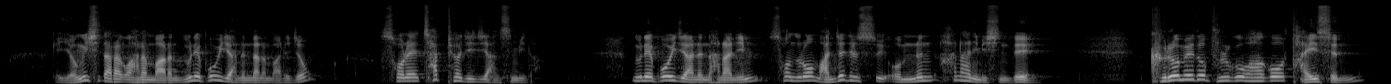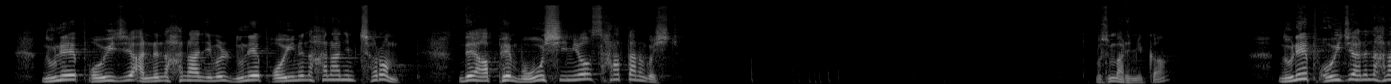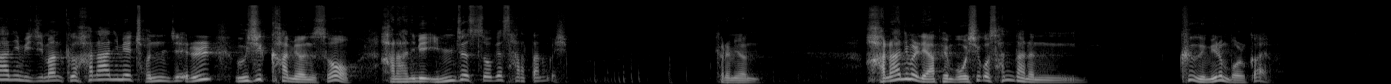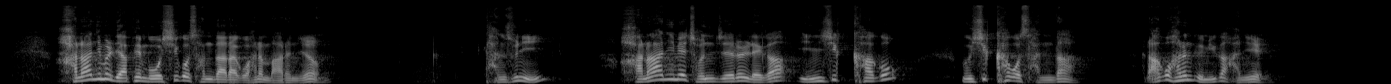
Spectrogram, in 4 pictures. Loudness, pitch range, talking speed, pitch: -32 LUFS, 125-200 Hz, 245 characters per minute, 165 Hz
